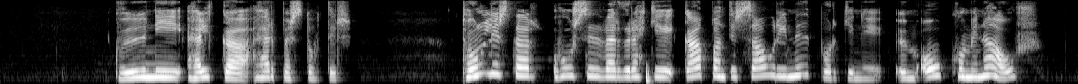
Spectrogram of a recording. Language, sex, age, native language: Icelandic, female, 50-59, Icelandic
